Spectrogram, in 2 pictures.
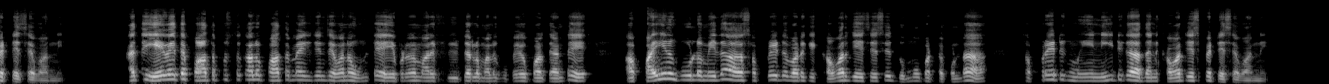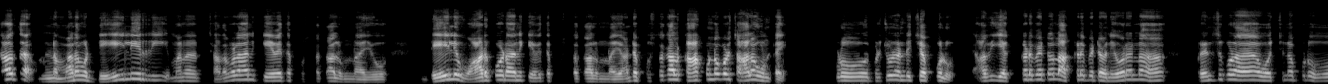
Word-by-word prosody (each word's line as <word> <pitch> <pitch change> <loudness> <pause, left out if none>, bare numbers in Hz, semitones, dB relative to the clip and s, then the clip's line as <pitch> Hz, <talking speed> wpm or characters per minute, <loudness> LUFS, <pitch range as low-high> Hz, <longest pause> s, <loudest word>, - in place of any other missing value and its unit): పెట్టేసేవాడిని. 95 -2 -4 0.7
అయితే 235 - 0
ఏవైతే 230 +4 +5
పాత 190 +1 +5
పుస్తకాలు, 220 -1 -1
పాత 180 0 +3
మాగజైన్స్ 200 -1 -4
ఏమైనా 180 +1 -1
ఉంటే 170 +5 -7
ఎప్పుడైనా 170 +3 -5
మన 160 - -1
ఫ్యూచర్‌లో 170 - -3
మనకు 145 0 -8
ఉపయోగపడతాయి 155 -2 -3
అంటే, 185 +6 -4 0.5
ఆ - - +5 0.2
పైన 260 +3 +5
గూళ్ల 210 0 -3
మీద 195 +4 -2 0.3
సెపరేట్ 205 +3 -4
వాడికి 175 -1 -1
కవర్ 185 +1 +1
చేసేసి, 165 +1 -5
దుమ్ము 145 +5 -13
పట్టకుండా 155 +3 -3 0.6
సెపరేట్‌గా 220 -1 -5
మి 165 0 -9
నీట్‌గా 205 +1 +2
దాన్ని 165 +1 -6
కవర్ 170 +4 +1
చేసి 180 0 -3
పెట్టేసేవాడిని. 95 - -7 0.6
తర్వాత 245 +2 +5 0.3
న 140 - +1
మనం 205 +4 +3 0.2
డైలీ 235 - +1
రీ 200 - -6 0.2
మనం 165 +1 -4 0.2
చదవడానికి 220 +2 0
ఏవైతే 175 0 +1
పుస్తకాలు 155 -3 -6
ఉన్నాయో, 115 -1 -7 0.5
డైలీ 230 +3 +6
వాడుకోవడానికి 195 -3 +4
ఏవైతే 155 - -9
పుస్తకాలున్నాయో, 130 -3 -4
అంటే 185 - +3
పుస్తకాలు 220 +8 +4
కాకుండా 235 +6 +5
కూడా 245 - +2
చాలా 220 - +6
ఉంటాయి. 160 - -3 0.4
ఇప్పుడు 180 +1 -1 0.2
ఇప్పుడు 170 -1 -12
చూడండి 205 -2 +1
చెప్పులు 185 0 +3 0.3
అవి 180 +4 -2
ఎక్కడ 225 +6 -3
పెట్టాలో 230 0 +1
అక్కడే 215 - -3
పెట్టేవాన్ని. 180 -5 +1
ఎవరైనా 220 0 0 0.5
ఫ్రెండ్స్ 190 +5 -2
కూడా 225 -2 +5 0.3
వచ్చినప్పుడు 205 +1 -9
185 Hz, 145 wpm, -21 LUFS, 165-215 Hz, 0.7 s, డైలీ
